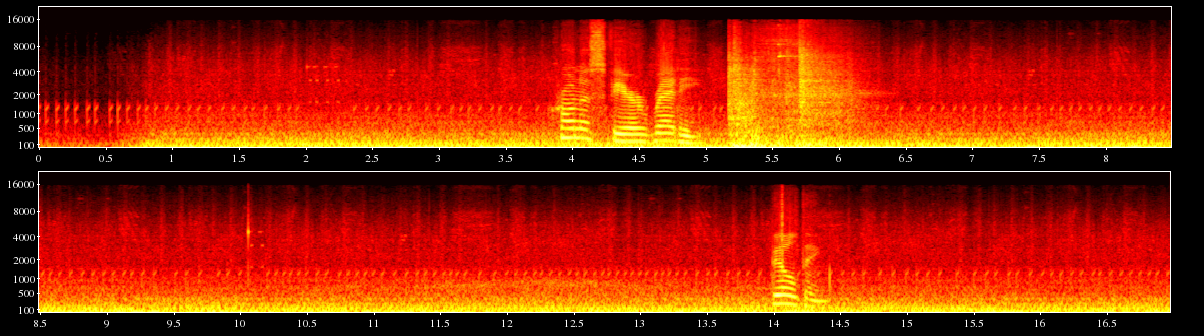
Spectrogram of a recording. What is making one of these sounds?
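Low engines rumble steadily.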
